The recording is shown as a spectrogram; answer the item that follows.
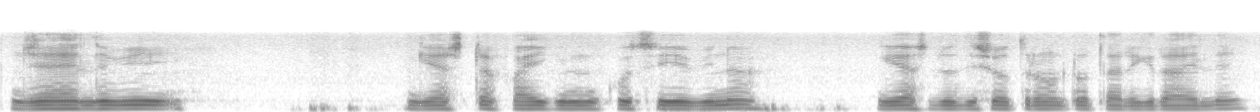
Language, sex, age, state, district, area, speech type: Odia, male, 30-45, Odisha, Nabarangpur, urban, spontaneous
